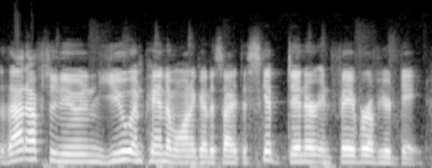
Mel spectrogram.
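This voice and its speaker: A man's voice: on the high side, fairly even intonation, fairly quick, a bit bright, smooth, muffled recording, faint music behind. A man narrating a fan visual novel aloud, often stumbling and rereading words, with chatty asides. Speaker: narrator reading a fan game.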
